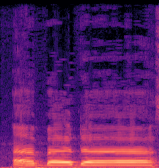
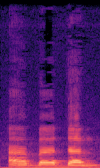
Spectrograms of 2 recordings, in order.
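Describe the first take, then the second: First: The word ends in a long vowel. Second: The word ends with an n sound.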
